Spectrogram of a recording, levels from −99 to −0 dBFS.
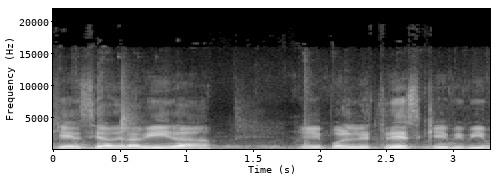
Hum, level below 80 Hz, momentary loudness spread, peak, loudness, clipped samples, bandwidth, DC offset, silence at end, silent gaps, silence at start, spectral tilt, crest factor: none; -52 dBFS; 9 LU; 0 dBFS; -17 LUFS; under 0.1%; 13 kHz; under 0.1%; 0 s; none; 0 s; -5.5 dB/octave; 16 dB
